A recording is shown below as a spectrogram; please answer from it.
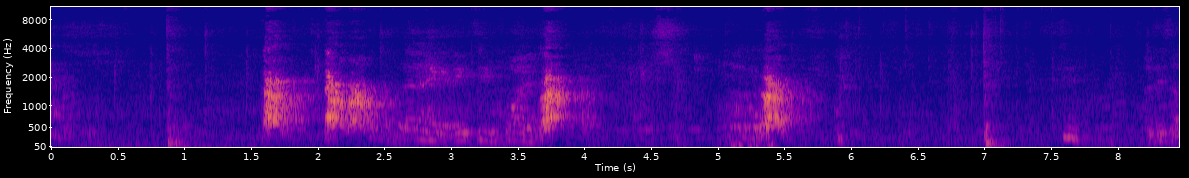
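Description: A dog barking: four loud barks spread over several seconds.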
